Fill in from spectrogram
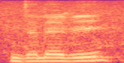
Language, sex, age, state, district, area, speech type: Urdu, male, 18-30, Bihar, Saharsa, rural, spontaneous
